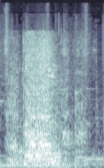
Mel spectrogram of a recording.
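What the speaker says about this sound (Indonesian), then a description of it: "ketika mendengar auman sang raja hutan" A lion roars, a loud, close, rough bellow swelling to a peak and then fading over a little more than a second, with no voices.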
